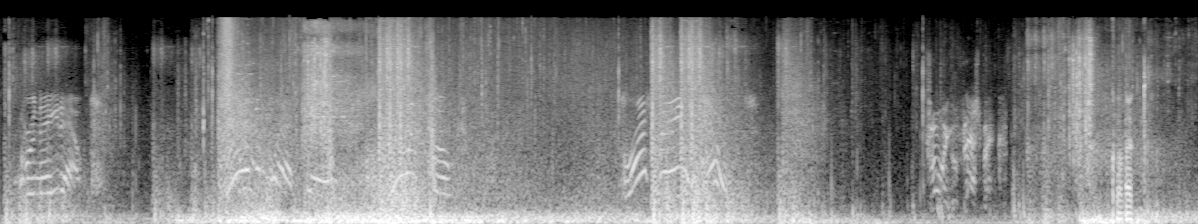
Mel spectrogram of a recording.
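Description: A grenade blast and bursts of gunfire in Counter-Strike on the Mirage map, loud booms and rapid shots rolling through the clip with footsteps and voices talking over the action.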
